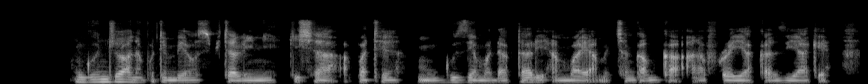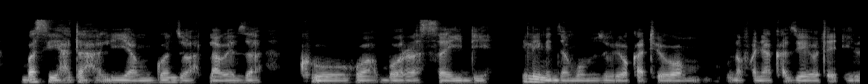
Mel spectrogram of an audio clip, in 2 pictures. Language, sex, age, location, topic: Swahili, male, 25-35, Nakuru, health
